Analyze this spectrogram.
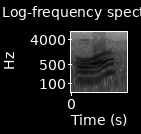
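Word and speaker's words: oar: All right, so the first word or. This is pronounced the same as this or that.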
